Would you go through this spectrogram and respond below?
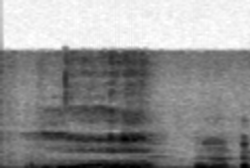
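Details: Bulldog snoring while asleep, described as extremely loud like a chainsaw: a long, buzzing, throaty snore followed by a shorter one, with a tonal, fluttering quality; snoring.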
